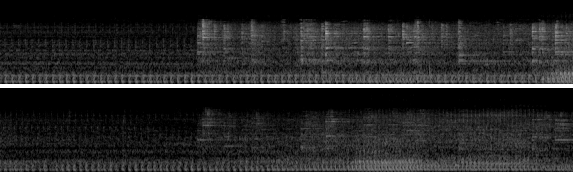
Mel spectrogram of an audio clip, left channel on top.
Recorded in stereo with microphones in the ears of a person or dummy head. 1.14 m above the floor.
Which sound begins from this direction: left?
A chime, at 2.0 s.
